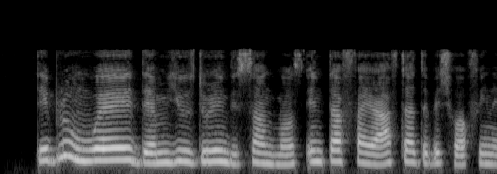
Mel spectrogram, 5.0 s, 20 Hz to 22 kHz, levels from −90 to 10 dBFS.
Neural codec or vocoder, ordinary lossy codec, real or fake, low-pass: codec, 16 kHz, 0.4 kbps, LongCat-Audio-Codec; none; fake; none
